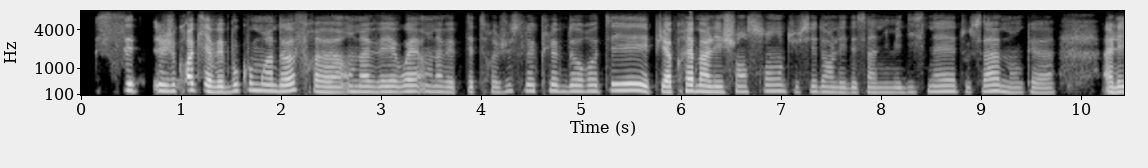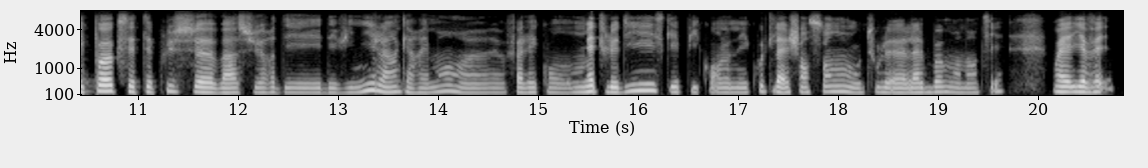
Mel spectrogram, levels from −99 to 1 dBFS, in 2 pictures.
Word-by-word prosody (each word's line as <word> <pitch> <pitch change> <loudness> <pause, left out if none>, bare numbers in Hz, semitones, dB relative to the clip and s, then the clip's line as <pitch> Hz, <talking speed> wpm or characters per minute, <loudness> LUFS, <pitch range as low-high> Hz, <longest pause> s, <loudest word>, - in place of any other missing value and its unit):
C'est 230 -3 0 0.2
je 210 -1 +4
crois 240 +3 +8
qu'il 235 -4 0
y - - +12
avait 180 -1 +6
beaucoup 220 +6 -2
moins 220 -2 +3
d'offres, 205 +1 +3
heu, - - +4 0.3
on 190 0 -3
avait, 185 0 +1
ouais, 200 +2 +2
on 195 -1 -5
avait 175 -2 -3
peut-être 175 +1 -9
juste 205 +5 -10
le 215 -1 -1
Club 210 -2 -3
Dorothée 210 +3 +3
et 190 - +3
puis 185 +1 +1
après, 210 +4 +6
ben, 200 -1 +6
les 180 0 +2
chansons, 205 +3 -3
tu 180 -3 -12
sais 190 +3 -6
dans 180 -1 -4
les 170 -1 -5
dessins 165 +1 -7
animés 165 0 -7
Disney, 190 +4 -4
tout 175 - -13
ça. 200 +5 0
Donc 165 -3 -7
heu, 160 -1 -5 0.5
à 180 - +4
l'époque 190 +3 +6
c'était 180 -1 -2
plus, 190 -1 -6 0.2
bah, 160 0 0
sur 165 +1 -6
des 155 0 -7
des 155 0 -8
vinyles, 180 +9 -1
hein, 175 +1 -1
carrément 175 +3 -6 0.3
il 160 0 -12
fallait 165 0 -4
qu'on 160 -1 -12
mette 185 +3 +2
le 175 -1 +2
disque 220 +4 -1
et 175 - -1
puis 165 -1 -11
qu'on 160 0 -7
écoute 160 +4 -8
la 170 -3 +3
chanson 185 +2 -3
ou 155 - -7
tout 170 +2 -11
l 160 -2 -2
l'album 165 +2 -2
en 160 -1 -8
entier. 160 +4 -9 0.5
Ouais, 185 -1 +5
il - - +1
y 185 - +6
avait 180 - +1
180 Hz, 200 wpm, -24 LUFS, 165-200 Hz, 0.5 s, y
